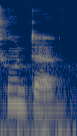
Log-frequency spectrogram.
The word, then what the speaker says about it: junta: I think it's junta. – Junta. It's a junta. On May the 17th. – You can call it junta. Say it like a Bama boy.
